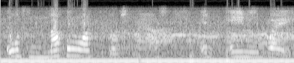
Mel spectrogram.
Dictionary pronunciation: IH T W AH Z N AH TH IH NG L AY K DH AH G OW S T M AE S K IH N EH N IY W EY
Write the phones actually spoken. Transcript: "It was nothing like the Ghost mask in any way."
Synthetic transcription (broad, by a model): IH T W AH Z N AH TH IH NG L AY K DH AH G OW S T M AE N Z IH N EH N IY W EY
